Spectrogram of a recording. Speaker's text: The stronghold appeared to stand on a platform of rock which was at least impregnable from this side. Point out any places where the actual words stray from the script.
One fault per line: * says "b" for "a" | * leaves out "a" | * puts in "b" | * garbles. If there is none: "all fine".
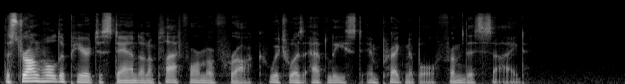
all fine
